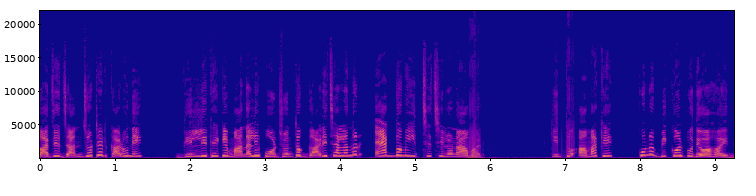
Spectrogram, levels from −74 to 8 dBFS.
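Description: Speech with buffer tearing from 5.72 to 7.14 s, after "একদম ইচ্ছে ছিল না": a steady 172 Hz rattle, consistent with a 256-sample buffer, splices in audio about 10 ms stale and follows the signal, unlike a constant hum.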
